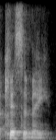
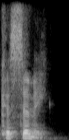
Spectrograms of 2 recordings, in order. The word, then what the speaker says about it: Kissimmee: Yeah, a lot of people can't pronounce it right. They always say Kissimmee, but it's called Kissimmee.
